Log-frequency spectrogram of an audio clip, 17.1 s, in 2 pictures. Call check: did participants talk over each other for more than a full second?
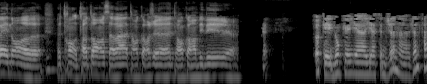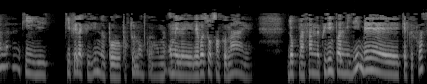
No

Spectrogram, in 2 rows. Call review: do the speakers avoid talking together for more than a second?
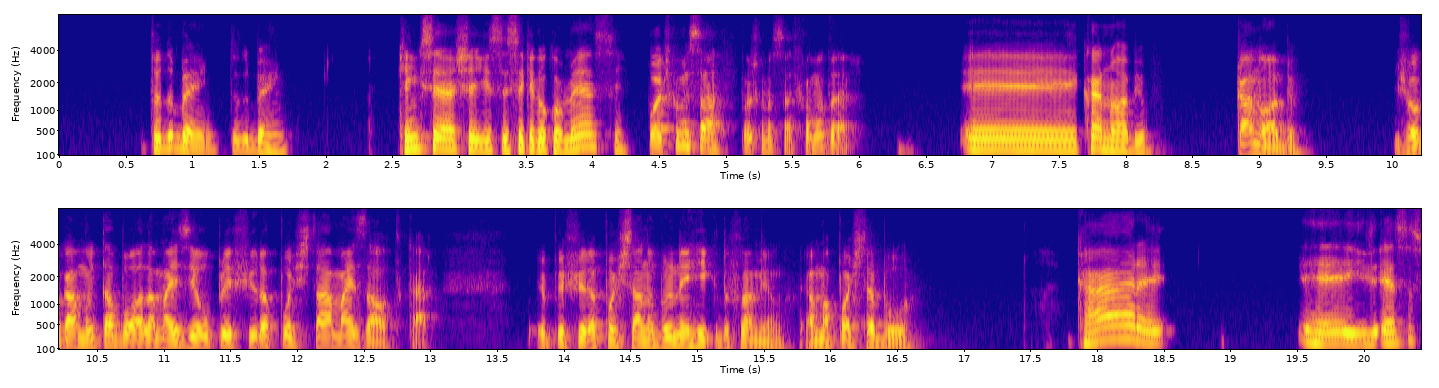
Yes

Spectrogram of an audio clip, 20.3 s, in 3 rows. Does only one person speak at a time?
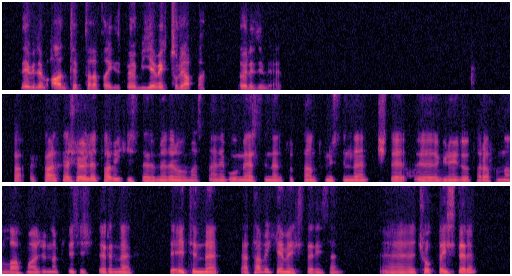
Yes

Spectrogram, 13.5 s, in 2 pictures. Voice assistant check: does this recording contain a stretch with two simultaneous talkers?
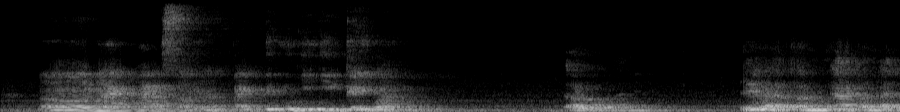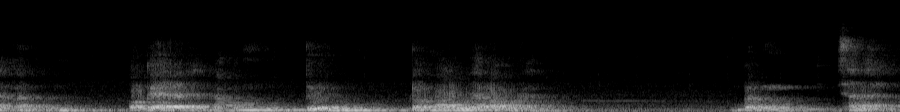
No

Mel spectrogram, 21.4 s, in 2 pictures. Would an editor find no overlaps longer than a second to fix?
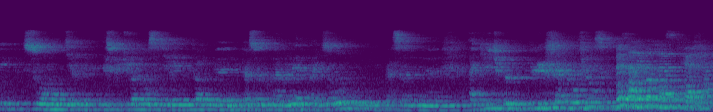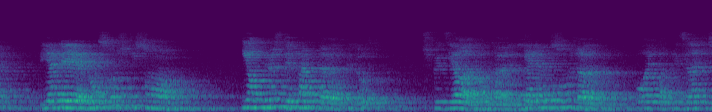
Yes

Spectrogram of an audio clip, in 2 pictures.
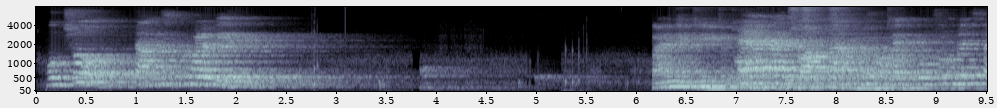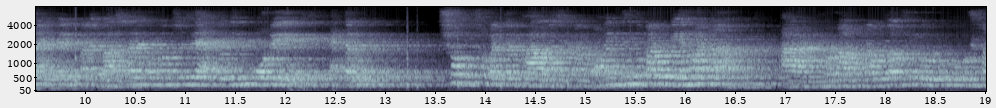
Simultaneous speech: Yes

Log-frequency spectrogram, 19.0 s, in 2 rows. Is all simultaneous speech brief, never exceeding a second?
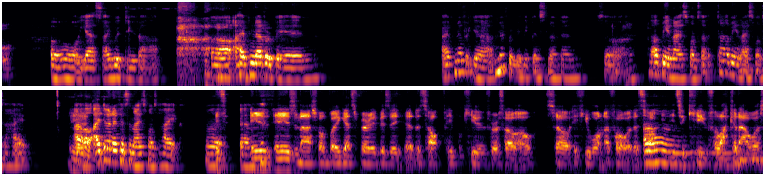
No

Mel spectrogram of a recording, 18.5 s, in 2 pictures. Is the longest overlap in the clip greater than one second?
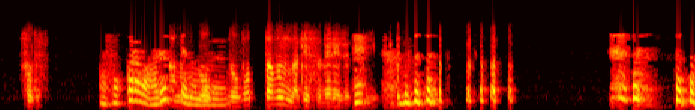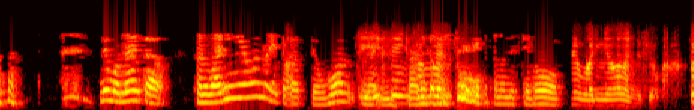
Yes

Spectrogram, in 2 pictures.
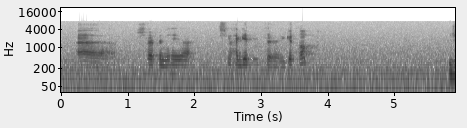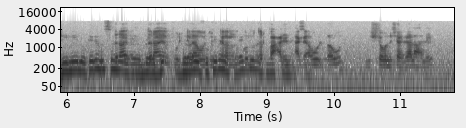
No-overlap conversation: No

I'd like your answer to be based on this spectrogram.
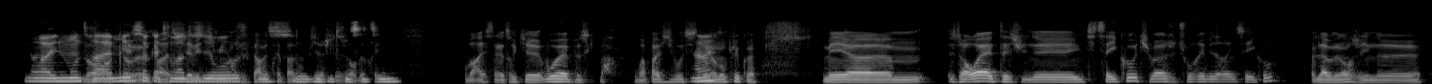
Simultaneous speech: Yes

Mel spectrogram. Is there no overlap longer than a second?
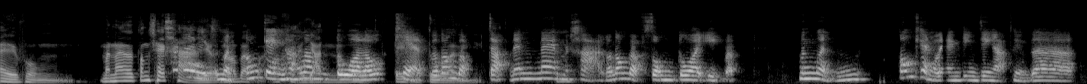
No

